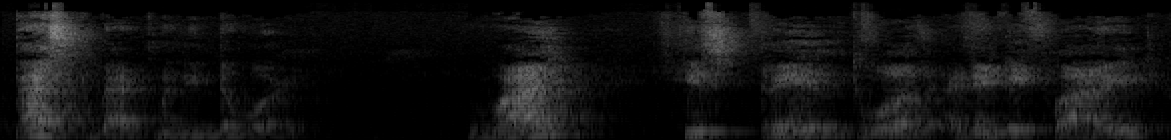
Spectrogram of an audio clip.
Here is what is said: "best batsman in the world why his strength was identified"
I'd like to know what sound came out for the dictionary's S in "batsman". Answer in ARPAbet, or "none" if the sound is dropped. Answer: none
